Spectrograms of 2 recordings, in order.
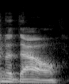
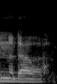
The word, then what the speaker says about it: Nadella: just Phil Spencer and God, how do you pronounce her name? Chang, Lulu, Satya. Oh, the CEO of Microsoft. Oh, Satya Nadal. Is it still the same guy that inherited it from? No, it's Satya Nadella.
